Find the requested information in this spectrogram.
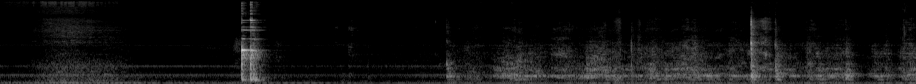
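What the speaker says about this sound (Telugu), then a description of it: "ఇప్పుడైతే చక్కెర వేసుకొని బాగా కలుపుకుందాం" Sugar being stirred into milk for a fruit salad, a spoon scraping and rubbing in a rhythmic, fairly quiet series of strokes with one sharp clink near the start and another later.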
